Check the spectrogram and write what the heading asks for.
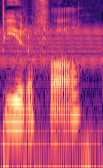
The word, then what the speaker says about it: beautiful: We think to spell in all four syllables, but in normal speech we only say three.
